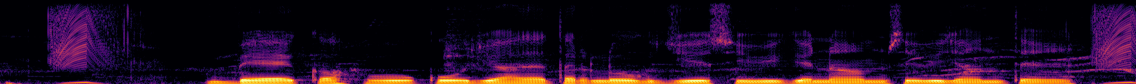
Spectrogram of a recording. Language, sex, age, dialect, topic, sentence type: Hindi, male, 18-24, Kanauji Braj Bhasha, agriculture, statement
